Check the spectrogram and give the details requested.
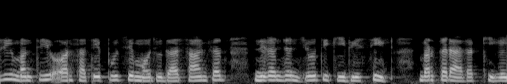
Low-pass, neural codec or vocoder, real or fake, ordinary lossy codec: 3.6 kHz; codec, 16 kHz, 4 kbps, FreqCodec, larger model; fake; none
